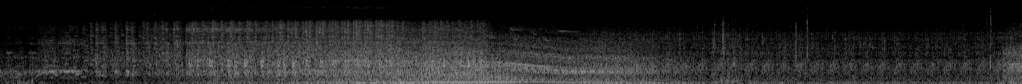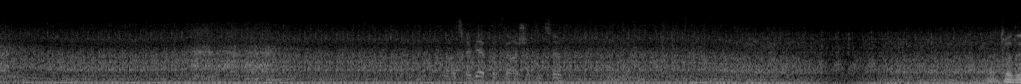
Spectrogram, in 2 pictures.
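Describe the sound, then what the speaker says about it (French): Truck engine in the off-road driving game Spintires restarting, then running steadily with a low droning rumble for the rest of the stretch, with a brief dip near the end. "On va redémarrer le moteur."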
